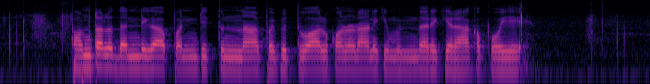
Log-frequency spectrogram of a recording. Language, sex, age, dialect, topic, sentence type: Telugu, male, 18-24, Southern, agriculture, statement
